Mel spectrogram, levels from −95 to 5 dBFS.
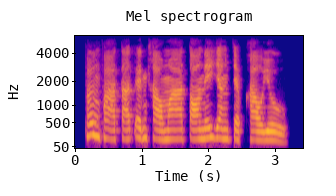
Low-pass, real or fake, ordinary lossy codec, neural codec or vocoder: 5.4 kHz; real; none; none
